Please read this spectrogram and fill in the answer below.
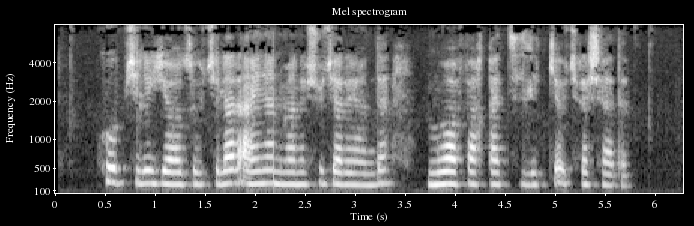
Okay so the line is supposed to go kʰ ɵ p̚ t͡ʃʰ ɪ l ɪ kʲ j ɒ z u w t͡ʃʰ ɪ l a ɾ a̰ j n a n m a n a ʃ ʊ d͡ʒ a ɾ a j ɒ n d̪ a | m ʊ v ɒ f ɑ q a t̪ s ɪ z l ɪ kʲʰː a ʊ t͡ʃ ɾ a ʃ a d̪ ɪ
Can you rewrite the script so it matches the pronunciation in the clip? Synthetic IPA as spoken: kʰ ɵ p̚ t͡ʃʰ ɪ l ɪ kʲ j ɒ z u w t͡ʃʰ ɪ l a ɾ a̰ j n a n m a n a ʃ ʊ d͡ʒ a ɾ a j ɒ n d̪ a | m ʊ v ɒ f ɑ q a t̪ s ɪ z l ɪ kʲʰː a ʊ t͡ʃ ɾ a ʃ a d̪ ɪ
